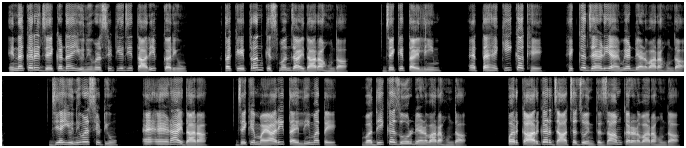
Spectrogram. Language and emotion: Sindhi, neutral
